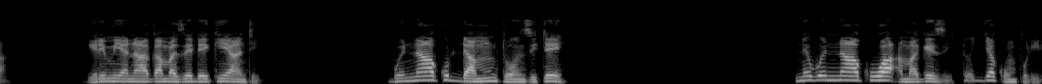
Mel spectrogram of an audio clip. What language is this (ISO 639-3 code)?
lug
